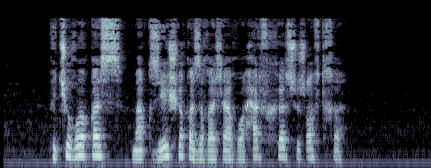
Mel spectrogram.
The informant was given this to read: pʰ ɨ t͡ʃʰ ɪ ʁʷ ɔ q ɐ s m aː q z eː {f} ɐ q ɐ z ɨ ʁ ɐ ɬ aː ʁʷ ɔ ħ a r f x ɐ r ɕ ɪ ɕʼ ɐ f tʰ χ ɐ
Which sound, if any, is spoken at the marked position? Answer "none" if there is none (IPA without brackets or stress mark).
ʃ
